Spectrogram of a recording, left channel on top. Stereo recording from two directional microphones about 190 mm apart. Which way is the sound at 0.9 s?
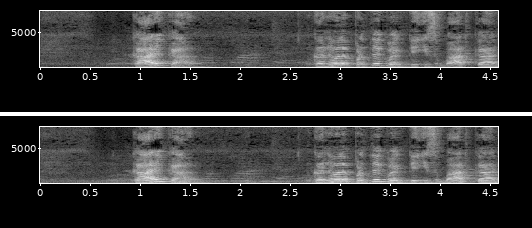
15° left (ahead or behind).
